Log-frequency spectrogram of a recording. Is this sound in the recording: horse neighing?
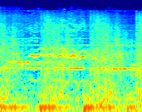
yes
